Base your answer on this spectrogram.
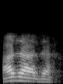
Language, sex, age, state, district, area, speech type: Nepali, male, 60+, West Bengal, Kalimpong, rural, conversation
